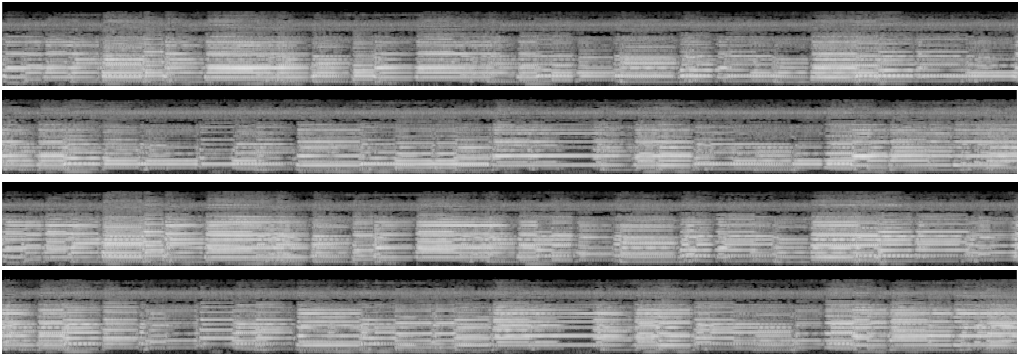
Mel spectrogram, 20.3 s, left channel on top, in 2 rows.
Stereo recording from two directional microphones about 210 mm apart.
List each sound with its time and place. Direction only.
1.4 s music: 20° right (ahead or behind)
8.4 s music: 25° right (ahead or behind)
10.2 s music: 25° right (ahead or behind)
18.4 s music: 20° right (ahead or behind)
